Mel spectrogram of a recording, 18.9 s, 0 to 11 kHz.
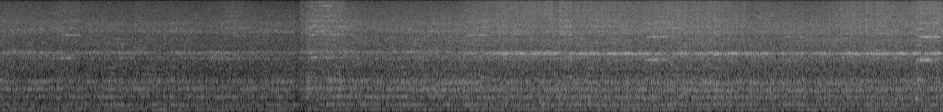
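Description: Train running in the Train Sim World 3 game on the Dartford to Gillingham line, a steady loud rumble of rolling wheels with sustained squealing and whining tones, continuous throughout with no talking.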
